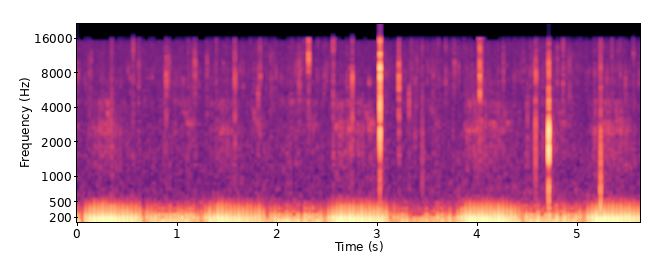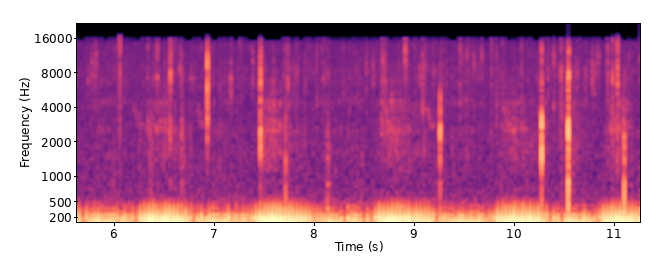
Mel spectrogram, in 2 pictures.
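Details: Domestic cat purring beside a crackling fireplace, cozy ambience: low rumbling purr pulsing in steady breaths roughly every half second to second, with sharp fire crackles and pops scattered throughout.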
